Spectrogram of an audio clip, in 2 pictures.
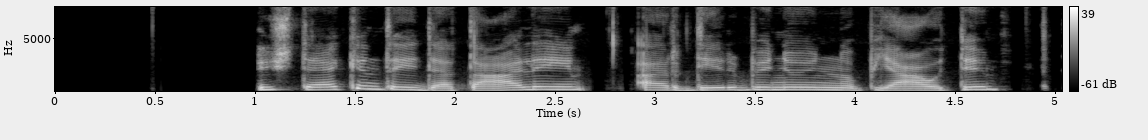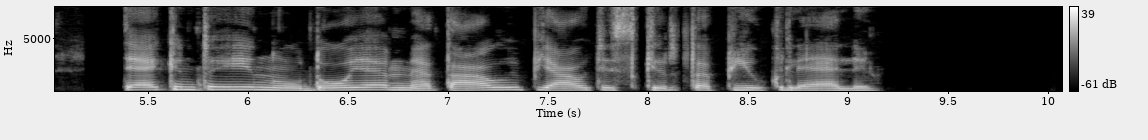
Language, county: Lithuanian, Panevėžys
